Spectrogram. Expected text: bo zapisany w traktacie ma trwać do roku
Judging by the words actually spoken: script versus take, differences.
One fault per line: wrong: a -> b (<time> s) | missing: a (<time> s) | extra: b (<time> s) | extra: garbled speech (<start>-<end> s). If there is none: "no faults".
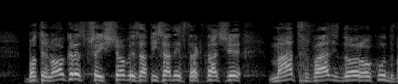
extra: ten okres przejściowy (0.4 s)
